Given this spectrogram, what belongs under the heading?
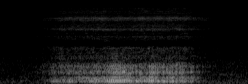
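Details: Snoring: one rough, rumbling breath lasting about a second and a half.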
